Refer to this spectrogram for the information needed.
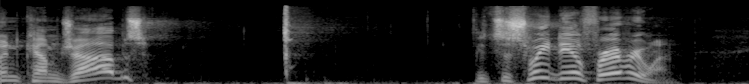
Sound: lips smooch

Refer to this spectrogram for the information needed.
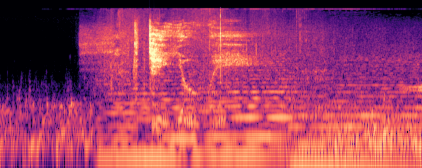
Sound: non-english speech

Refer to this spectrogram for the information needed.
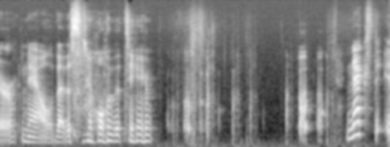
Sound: laughing

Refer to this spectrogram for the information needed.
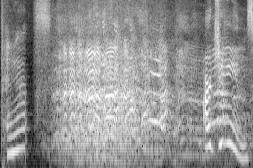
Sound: audience laughter

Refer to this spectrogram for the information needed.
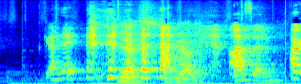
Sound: laughs

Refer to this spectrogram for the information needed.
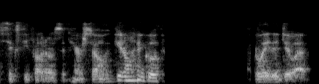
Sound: sound cut out

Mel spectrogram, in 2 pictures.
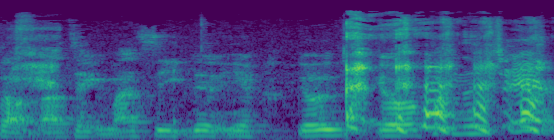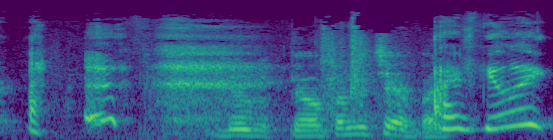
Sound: laughing

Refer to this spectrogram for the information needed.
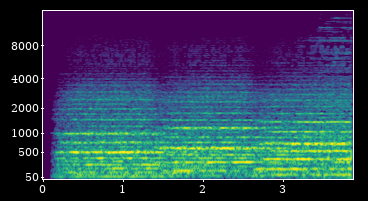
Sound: evil Sound Effect

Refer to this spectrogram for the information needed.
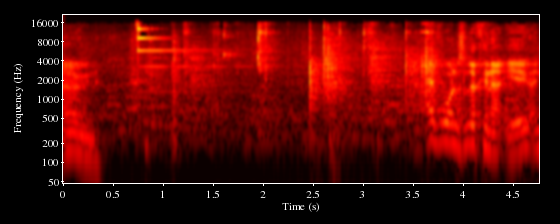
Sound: bell dinging

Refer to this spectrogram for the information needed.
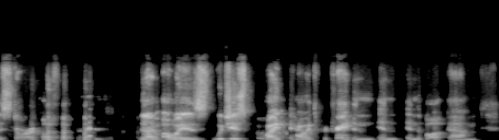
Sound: laughter

